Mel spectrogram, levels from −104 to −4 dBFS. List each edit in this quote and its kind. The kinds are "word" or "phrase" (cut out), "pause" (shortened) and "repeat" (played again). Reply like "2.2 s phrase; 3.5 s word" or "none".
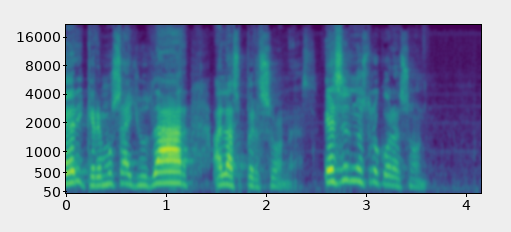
2.5 s pause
